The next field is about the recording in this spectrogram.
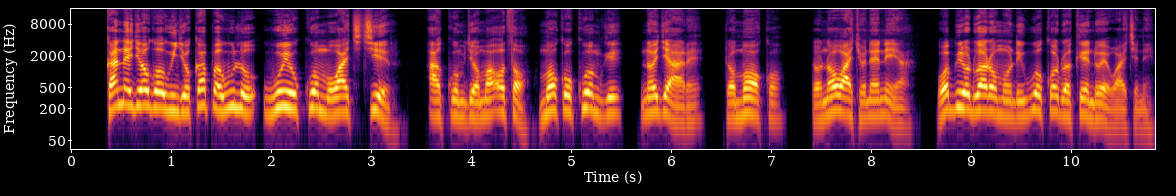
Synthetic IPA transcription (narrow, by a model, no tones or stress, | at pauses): kanɛd͡ʒɔɡɔwiɲd͡ʒokapawulowojokwomɔwat͡ʃt͡ʃjeɾ | akwomd͡ʒɔmaɔt̪ɔ̰mɔkɔkwomɡɪ | nɔd͡ʒaɾɛ | tɔmɔkɔ | tɔnɔwat͡ʃɔnɛnɪja̰ | wabiɾodwaɾɔmɔndiwokɔdwakendoɛwa̰t͡ʃnɪ̰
